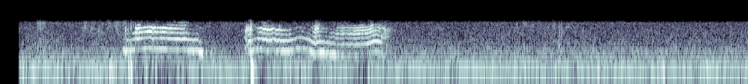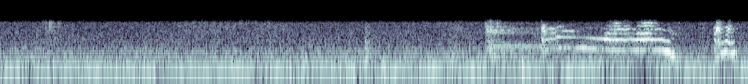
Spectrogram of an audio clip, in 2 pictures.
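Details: Pet cat named Lily making funny noises indoors: a burst of wavering, bending meows with trilled chirps, a long quiet gap, then another run of stretched, rising-and-falling meows; a steady low hum underneath.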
